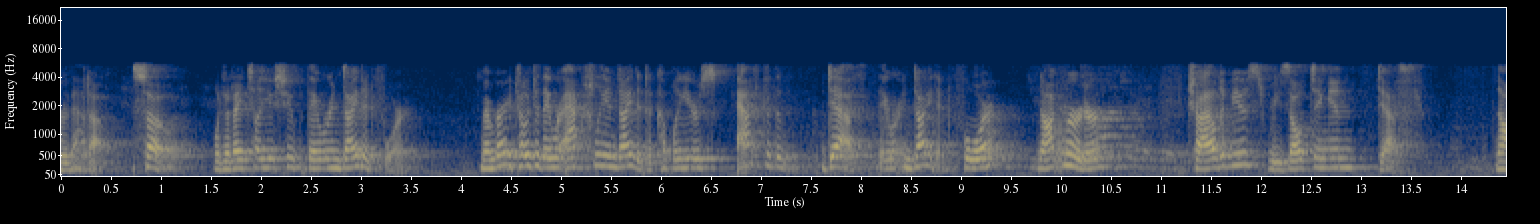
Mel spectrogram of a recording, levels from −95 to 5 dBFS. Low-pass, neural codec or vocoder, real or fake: 5.4 kHz; vocoder, 22.05 kHz, 80 mel bands, Vocos; fake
